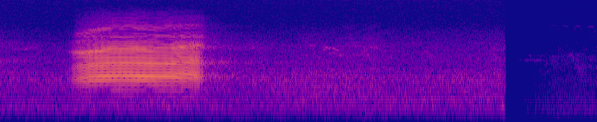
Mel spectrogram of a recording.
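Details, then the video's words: Raven giving a single loud, harsh, hoarse call lasting about half a second, rich in stacked overtones, followed by a faint low hiss of background noise. "Raven Sound | Mysterious Calls of One of Nature’s Smartest Birds"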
